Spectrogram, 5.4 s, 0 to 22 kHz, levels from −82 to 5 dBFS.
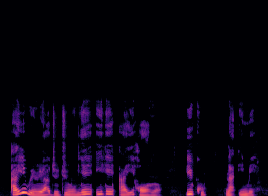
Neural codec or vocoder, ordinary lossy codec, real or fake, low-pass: none; none; real; 10.8 kHz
